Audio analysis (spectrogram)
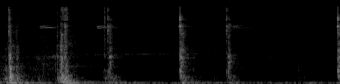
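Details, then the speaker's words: Land Rover Defender at the key turn: sharp, unevenly spaced relay clicks, about six in four seconds, with no cranking; the owner suspects the starter motor has failed again, and it was tested and replaced. "can hear the starter relay but nothing I've had this issue before the starter meter"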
